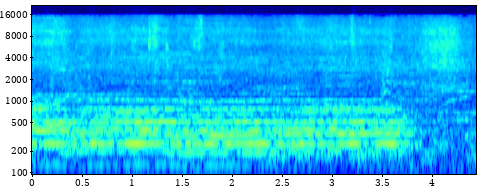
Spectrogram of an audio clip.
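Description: Mixed choir of men's and women's voices singing long, held chords, with a phrase ending in a short dip near the end.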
